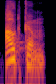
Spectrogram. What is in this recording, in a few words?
"outcome", Indian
